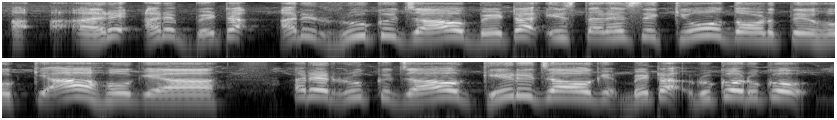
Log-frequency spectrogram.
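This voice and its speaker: Man playing an animated, concerned village father. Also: high-pitched, unhurried. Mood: alarmed. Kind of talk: animated moral story dialogue.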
